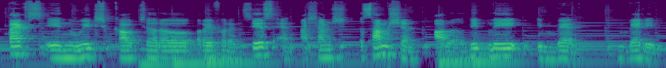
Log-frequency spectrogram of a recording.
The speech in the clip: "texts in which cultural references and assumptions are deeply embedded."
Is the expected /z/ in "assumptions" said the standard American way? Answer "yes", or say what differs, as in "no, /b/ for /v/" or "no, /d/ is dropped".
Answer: no, /z/ is dropped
